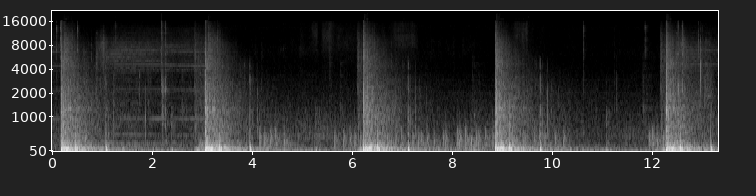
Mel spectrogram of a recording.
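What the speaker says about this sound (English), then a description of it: "I'm going to start laying down this artillery stuff in here" Artillery shells land in an Arma 3 barrage, giving five heavy booming explosions at roughly three-second intervals, each followed by a long rumbling decay and scattered debris crackle, loud and fairly close.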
